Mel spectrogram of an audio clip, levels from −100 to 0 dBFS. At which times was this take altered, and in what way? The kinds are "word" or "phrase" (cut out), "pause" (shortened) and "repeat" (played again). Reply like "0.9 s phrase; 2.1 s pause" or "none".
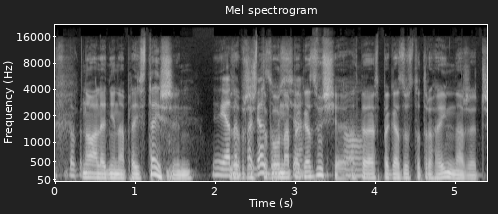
none

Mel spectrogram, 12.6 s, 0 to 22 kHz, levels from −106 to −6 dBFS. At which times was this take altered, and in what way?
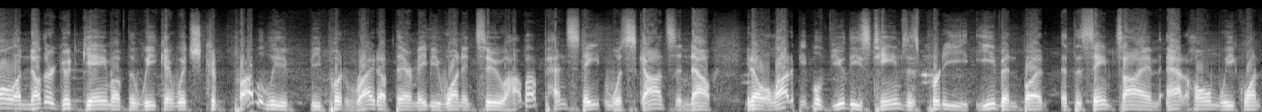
none

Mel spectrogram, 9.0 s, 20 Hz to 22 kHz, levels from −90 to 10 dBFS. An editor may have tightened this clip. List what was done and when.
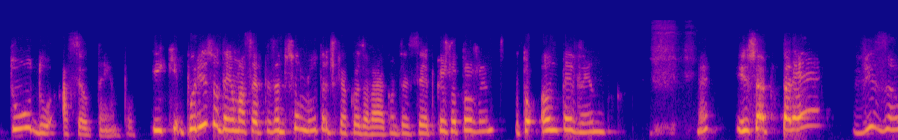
1.4 s pause; 5.0 s pause

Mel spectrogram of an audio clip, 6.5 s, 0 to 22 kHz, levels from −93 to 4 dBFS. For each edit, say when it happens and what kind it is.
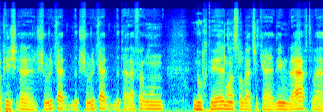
1.6 s repeat; 4.5 s phrase

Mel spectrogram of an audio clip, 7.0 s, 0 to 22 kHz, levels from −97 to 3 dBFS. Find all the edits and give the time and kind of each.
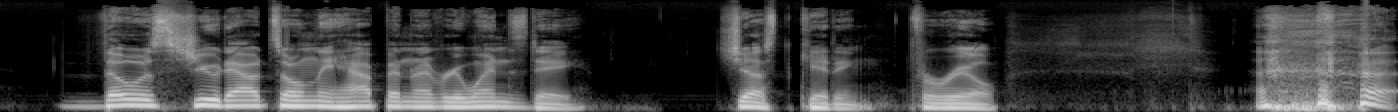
3.3 s pause; 4.5 s pause

